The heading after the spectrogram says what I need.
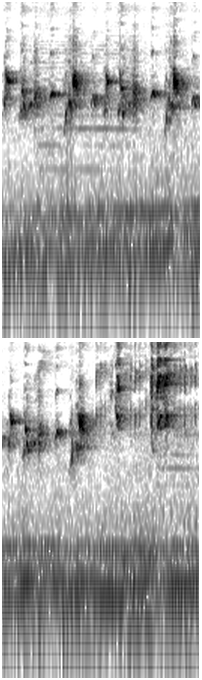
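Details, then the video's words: Long-tailed shrike master song for cage-bird training: repeated short rising chirps about twice a second, ending in harsher squeaky high notes, over a constant low-pitched hum. "MASTERAN BURUNG CENDET PALING DI CARI"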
